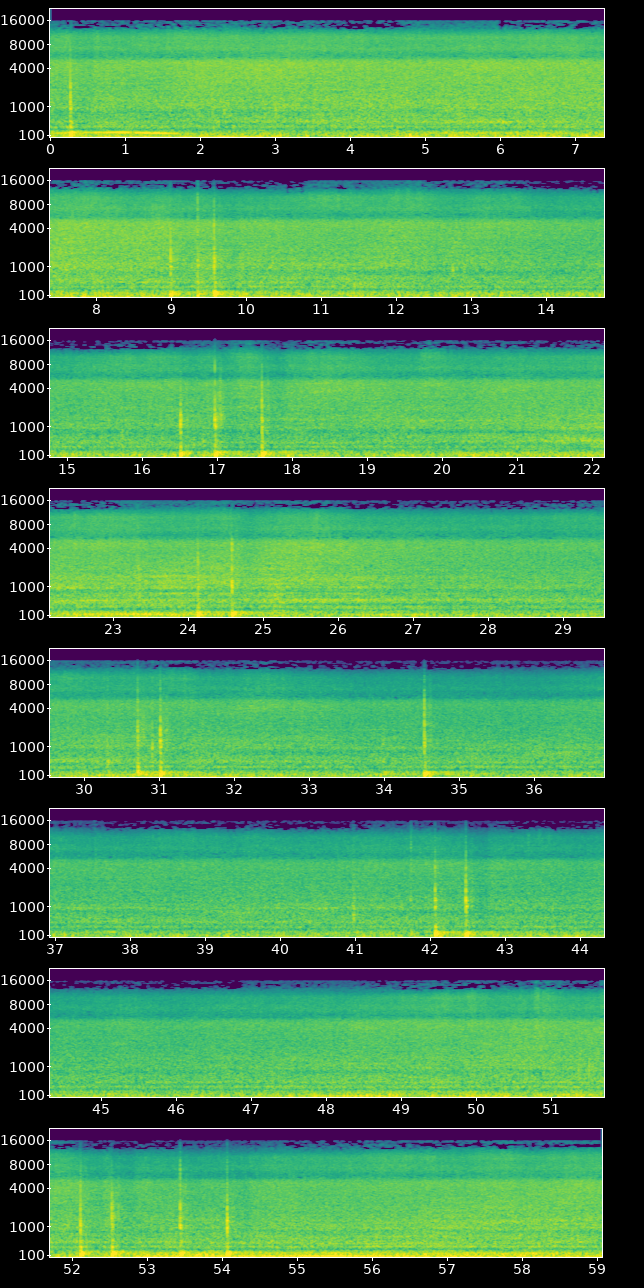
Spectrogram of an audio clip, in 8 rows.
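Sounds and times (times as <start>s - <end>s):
steady rain hiss: 0.0s - 59.0s.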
